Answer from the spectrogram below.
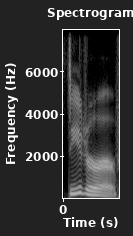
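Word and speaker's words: Dederer: Yeah, it's Dieterer. – It's not, yeah. It doesn't rhyme with Federer, yeah.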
